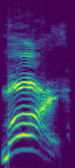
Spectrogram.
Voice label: Assist Call (ENG); BBTAG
